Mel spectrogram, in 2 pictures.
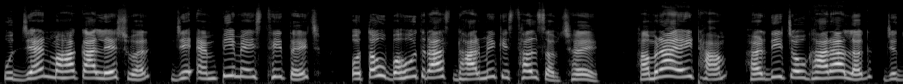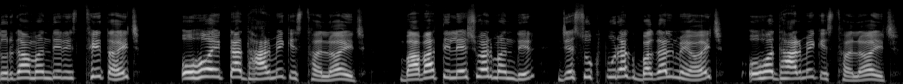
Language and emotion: Maithili, neutral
